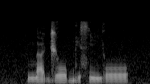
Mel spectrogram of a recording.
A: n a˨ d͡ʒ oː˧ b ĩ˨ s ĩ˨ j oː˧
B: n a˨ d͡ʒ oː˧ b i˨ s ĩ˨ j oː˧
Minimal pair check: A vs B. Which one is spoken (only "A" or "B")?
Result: B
